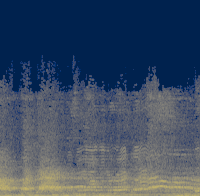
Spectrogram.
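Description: Pop music with singing, over the noise of a large crowd cheering and singing along.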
